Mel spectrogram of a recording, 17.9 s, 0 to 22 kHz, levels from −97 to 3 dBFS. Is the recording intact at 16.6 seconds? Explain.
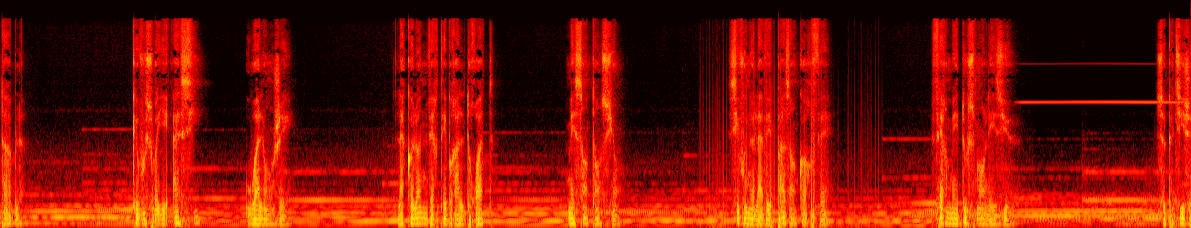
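No, at 16.6 s there's a feedback whistle, running from 15.19 s right to the end. It's a thin, steady 3.5 kHz tone sitting roughly 20 dB under the sound, swelling and fading slowly, likely a speaker-to-mic loop hovering just short of runaway.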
